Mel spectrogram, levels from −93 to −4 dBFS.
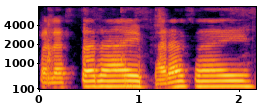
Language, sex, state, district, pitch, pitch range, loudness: Hindi, female, Uttar Pradesh, Budaun, 190 Hz, 170-190 Hz, -14 LUFS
